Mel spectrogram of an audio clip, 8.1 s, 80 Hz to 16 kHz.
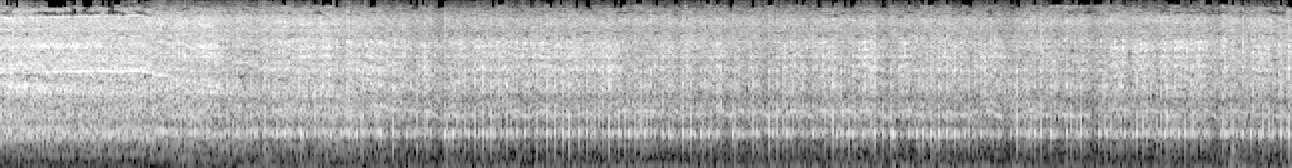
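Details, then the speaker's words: Proxxon rotary tool found in trash, after new cable, resoldering and new bearings, running free at full speed: high, buzzy motor whine with uneven rattling texture, pointing to a worn carbon brush; owner suspects sloppy soldering or a mechanical issue. "Okay, much less noisy than the equivalent Dremel tool, which is great, but I'm still not 100% satisfied with the sound it makes."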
